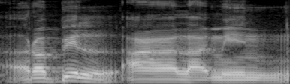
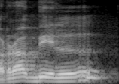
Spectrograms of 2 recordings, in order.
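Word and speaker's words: رَبِّ الْعَالَمِينَ: Tidak boleh rabbil rabbil alamin. Nah, kalau rabil itu berarti tidak ditekankan atau tidak di tasdidkan. Jadi membacanya harus rabbil alamin. Tasdidnya berada di atas huruf ba.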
